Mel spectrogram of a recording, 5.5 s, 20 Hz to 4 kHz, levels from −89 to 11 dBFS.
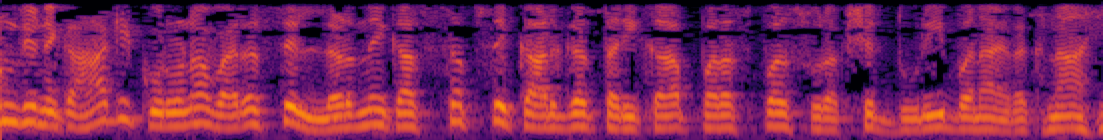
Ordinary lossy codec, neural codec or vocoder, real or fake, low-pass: none; none; real; 3.6 kHz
